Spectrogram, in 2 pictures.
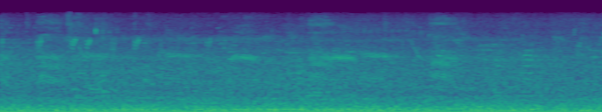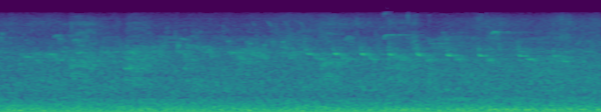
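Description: Small birds chirping in short, scattered calls, with a quick run of repeated chirps about three-quarters of the way through, over steady low background noise.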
